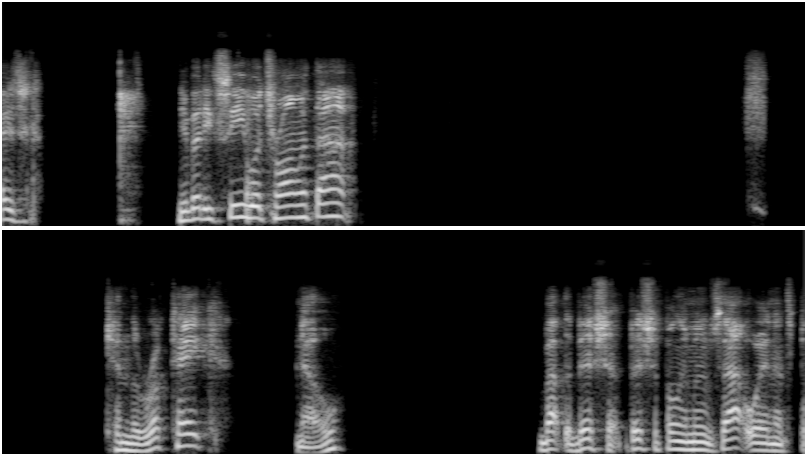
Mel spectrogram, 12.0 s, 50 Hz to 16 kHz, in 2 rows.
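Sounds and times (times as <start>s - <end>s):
short breath burst: 5.6s - 5.9s.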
